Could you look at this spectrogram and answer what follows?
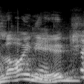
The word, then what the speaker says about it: lineage: Is it not pronounced lineage? – No, it's lineage, mate. – Lineage. Okay. – Exactly how you said it the first time you said it.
